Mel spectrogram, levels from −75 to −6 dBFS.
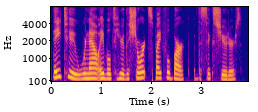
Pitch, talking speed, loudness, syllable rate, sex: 195 Hz, 230 wpm, -18 LUFS, 5.5 syllables/s, female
